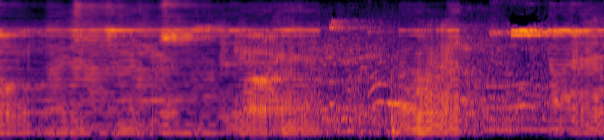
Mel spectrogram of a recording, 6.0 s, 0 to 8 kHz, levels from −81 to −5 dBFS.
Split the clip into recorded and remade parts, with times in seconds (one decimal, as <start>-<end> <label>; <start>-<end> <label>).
0.0-3.2 remade; 3.2-4.0 recorded; 4.0-4.6 remade; 4.6-5.5 recorded; 5.5-6.0 remade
